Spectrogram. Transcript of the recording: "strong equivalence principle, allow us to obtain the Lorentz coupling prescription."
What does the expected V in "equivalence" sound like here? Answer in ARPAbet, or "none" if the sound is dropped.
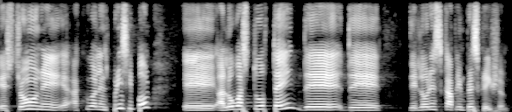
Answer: B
